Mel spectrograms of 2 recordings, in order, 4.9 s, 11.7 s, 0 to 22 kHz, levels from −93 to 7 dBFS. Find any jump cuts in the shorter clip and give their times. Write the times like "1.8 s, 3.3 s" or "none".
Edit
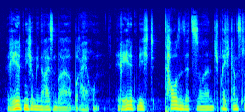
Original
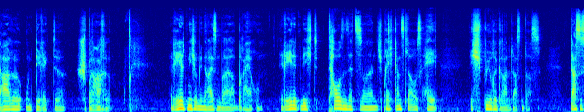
none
